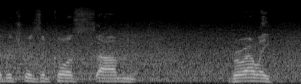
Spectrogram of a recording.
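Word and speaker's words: Bruxelles: Turn nine, I I should say, which was of course um Brueli. B R U X X is silent, I think. Bruelli E L E S.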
